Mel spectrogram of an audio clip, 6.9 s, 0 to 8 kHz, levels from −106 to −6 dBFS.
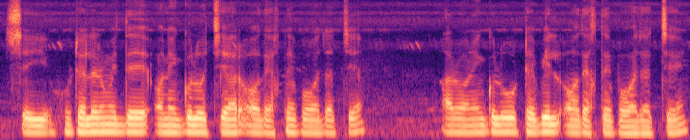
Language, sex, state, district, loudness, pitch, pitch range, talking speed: Bengali, male, Assam, Hailakandi, -16 LUFS, 110 Hz, 105-115 Hz, 120 wpm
